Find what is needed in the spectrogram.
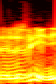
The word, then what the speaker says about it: Levin: Did I butcher your name? Did I pronounce it correctly? – You got it pretty good. Levin, yes.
